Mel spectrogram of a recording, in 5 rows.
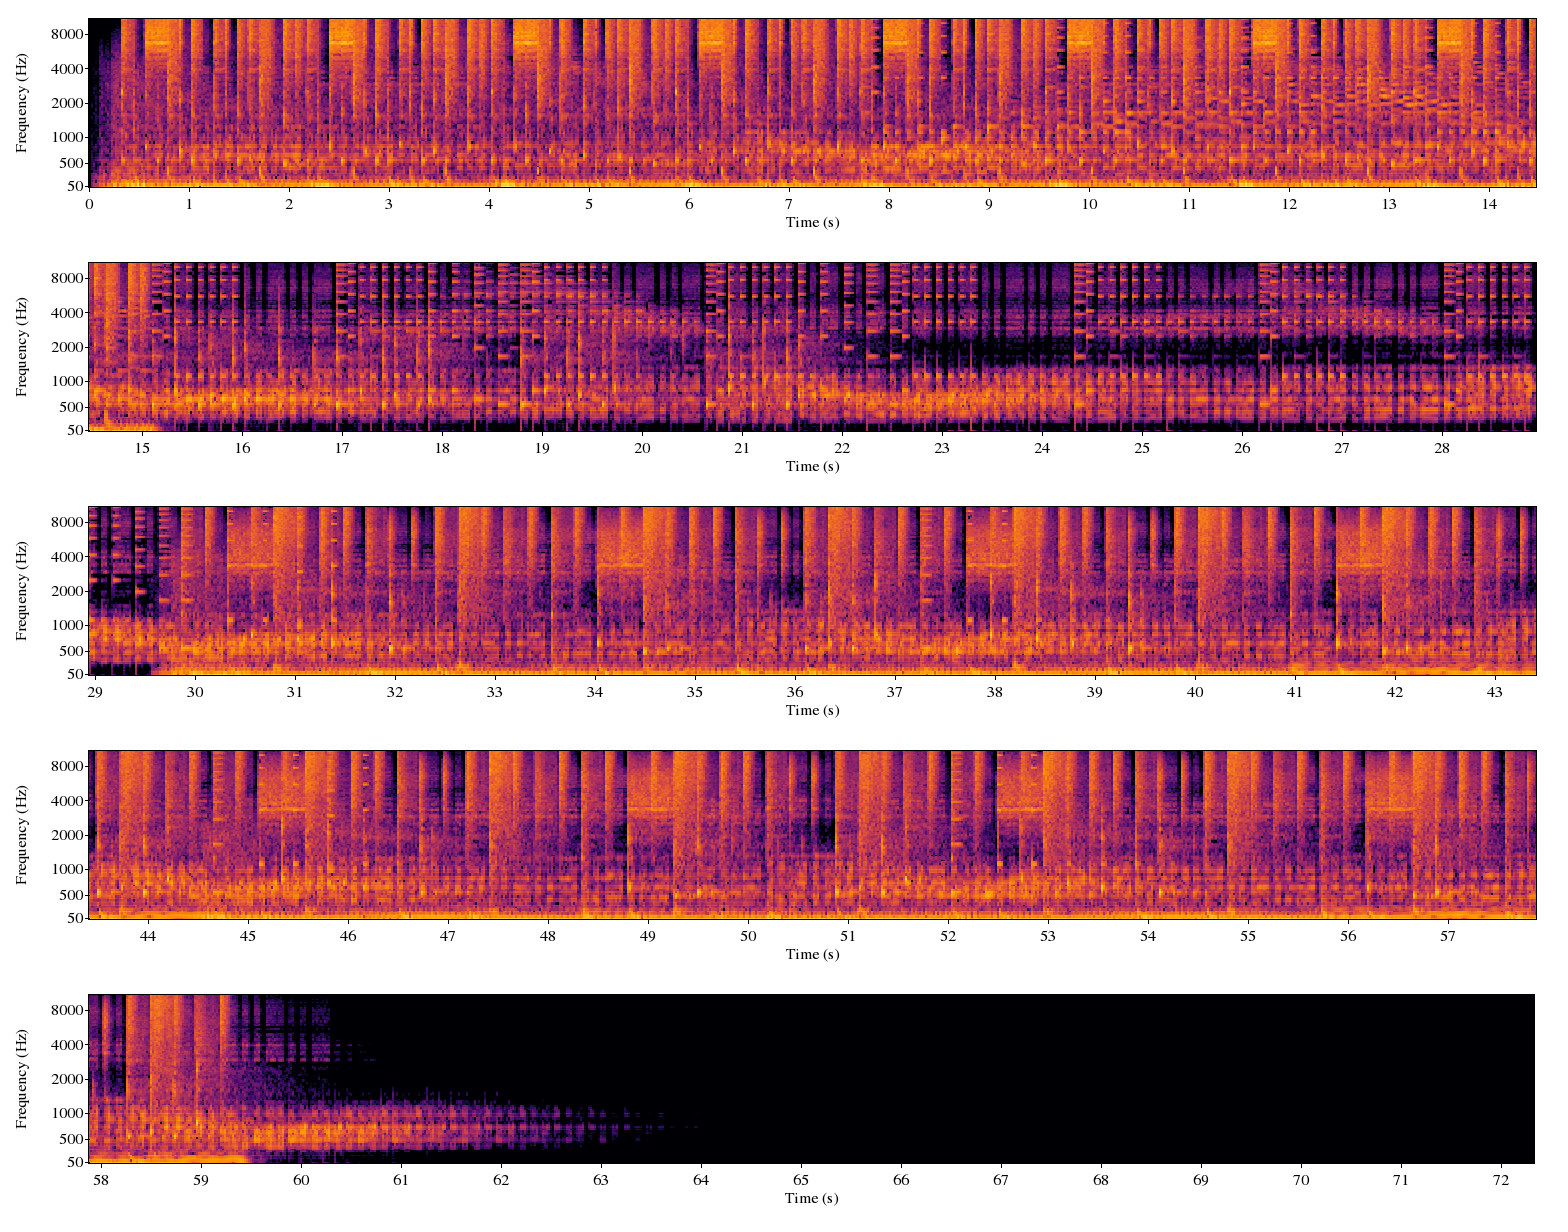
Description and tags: Outro-10-EP
130, 130-bpm, 130bpm, closing, college, creative, end, ending, film, finale, free, movie, music, outro, pattern, production, school, sequence, strings, work, works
